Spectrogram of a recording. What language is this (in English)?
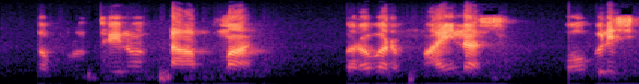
Gujarati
